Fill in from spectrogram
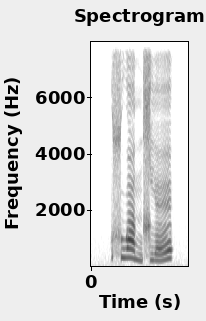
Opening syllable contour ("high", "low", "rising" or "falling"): falling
